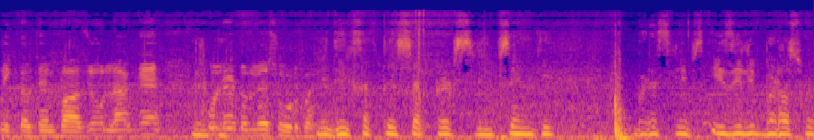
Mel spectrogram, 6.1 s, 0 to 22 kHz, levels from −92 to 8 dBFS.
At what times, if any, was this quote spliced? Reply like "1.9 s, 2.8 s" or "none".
none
